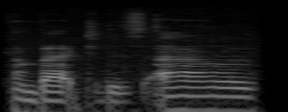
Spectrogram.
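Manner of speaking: ordinary talk, nothing marked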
